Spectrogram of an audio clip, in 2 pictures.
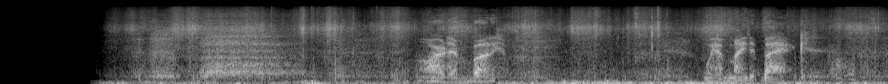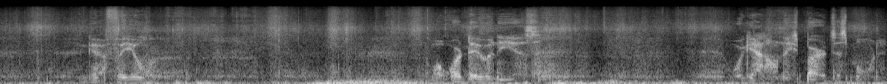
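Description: A young man speaks quietly, close to the microphone.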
